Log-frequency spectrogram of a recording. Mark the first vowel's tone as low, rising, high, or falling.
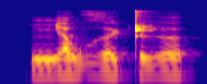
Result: rising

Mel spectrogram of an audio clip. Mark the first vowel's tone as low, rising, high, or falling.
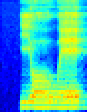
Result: high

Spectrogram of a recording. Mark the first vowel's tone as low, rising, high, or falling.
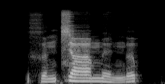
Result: rising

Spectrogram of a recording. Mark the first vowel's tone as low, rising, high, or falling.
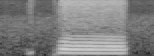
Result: low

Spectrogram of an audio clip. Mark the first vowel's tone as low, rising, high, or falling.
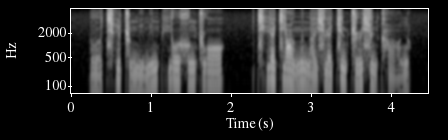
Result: low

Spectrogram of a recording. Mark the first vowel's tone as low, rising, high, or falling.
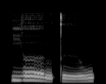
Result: falling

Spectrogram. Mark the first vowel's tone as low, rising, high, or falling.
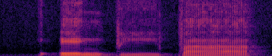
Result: falling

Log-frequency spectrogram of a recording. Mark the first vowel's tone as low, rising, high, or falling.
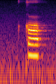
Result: low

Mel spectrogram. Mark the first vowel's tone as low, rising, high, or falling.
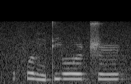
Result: falling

